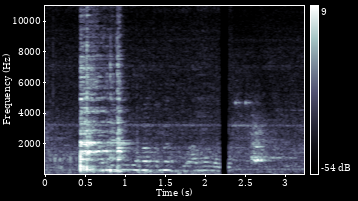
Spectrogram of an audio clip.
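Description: A metal lid clanks down onto a cooking pot of fish soup, a sharp clatter of pot and lid up close, followed by quieter rattles and kitchen clinks.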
